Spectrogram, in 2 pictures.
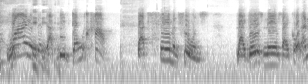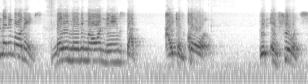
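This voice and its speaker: Over noticeable background noise, a man talks at a fairly slow pace in a high voice with very wide pitch swings, very even loudness, and long, frequent pauses. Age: 70s. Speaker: caller. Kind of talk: call-in radio talk. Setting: phone call. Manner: halting.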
